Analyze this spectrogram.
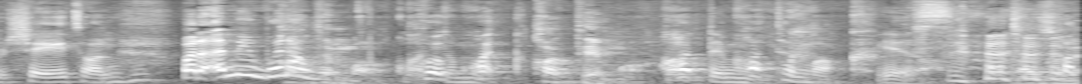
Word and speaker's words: Cuauhtémoc: I can't pronounce the name, but you did a good job of pronouncing the name, Shaitan. But I mean, when Cuauhtémoc. Yes. That's the name of the ship. Cuauhtémoc.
